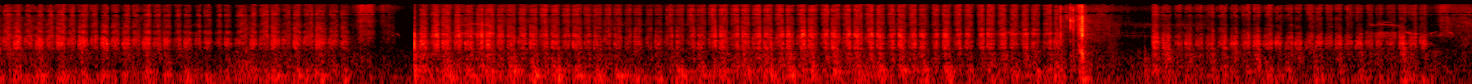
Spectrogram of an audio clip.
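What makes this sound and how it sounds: An orange wax crayon rubs steadily across a flat paper coloring sheet on a clipboard, shading a tiger's face. A continuous soft, scratchy rubbing with low body and some bright grit, with a brief break near four seconds and a sharp tick just before eleven seconds.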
